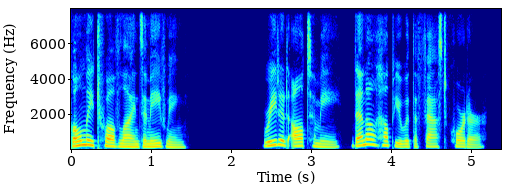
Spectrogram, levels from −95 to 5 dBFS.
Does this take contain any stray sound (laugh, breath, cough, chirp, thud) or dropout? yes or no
no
